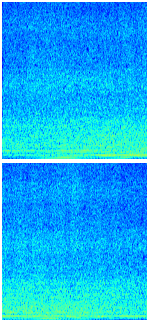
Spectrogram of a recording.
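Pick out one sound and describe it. A rotary floor scrubber whirs as it scrubs a foamy wool rug.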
